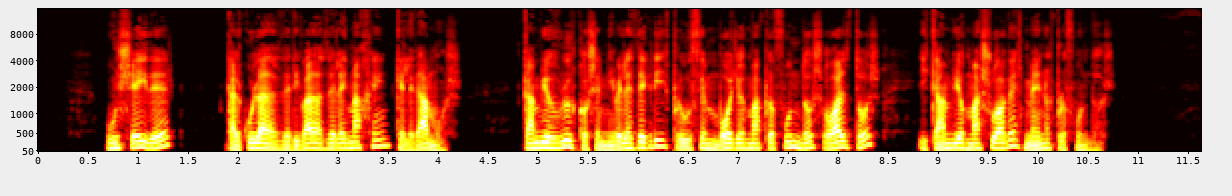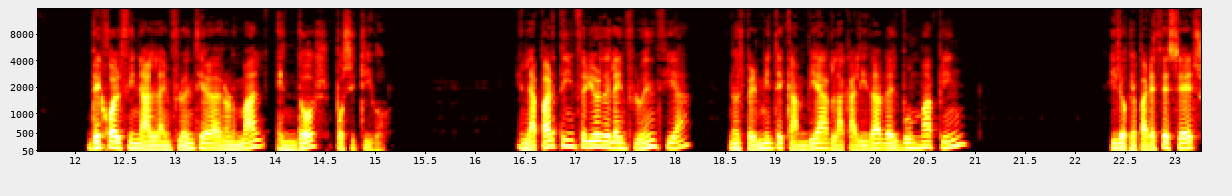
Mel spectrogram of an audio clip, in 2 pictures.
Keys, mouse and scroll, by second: 2.7-3.2 scroll up 1, 3.2-5.1 middle drag, 5.6-8.0 middle drag, 13.0-15.9 drag, 18.4-21.7 drag, 21.8 click.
